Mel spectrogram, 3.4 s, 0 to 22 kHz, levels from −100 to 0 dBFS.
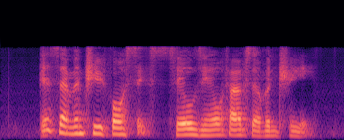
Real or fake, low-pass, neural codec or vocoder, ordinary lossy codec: fake; 5.4 kHz; codec, 16 kHz, 0.5 kbps, FreqCodec, larger model; none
